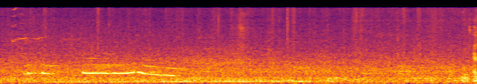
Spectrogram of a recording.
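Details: Puppies at play indoors; one gives a thin, steady whine lasting under a second that bends downward at the end, with a shorter whine just before it, over soft room noise and scuffling.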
